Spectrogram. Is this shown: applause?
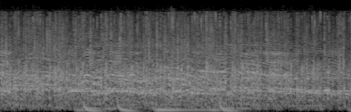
yes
